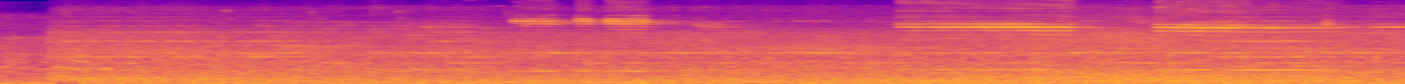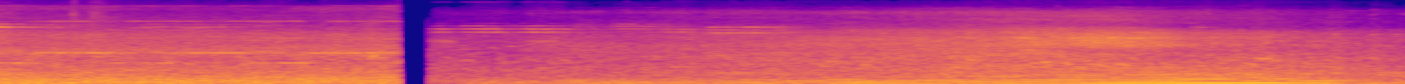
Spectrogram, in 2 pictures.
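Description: Busy city street noise with traffic and a few high squealing tones near the middle. It cuts out abruptly about nine seconds in, then resumes with a low vehicle engine sound rising in pitch near the end.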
